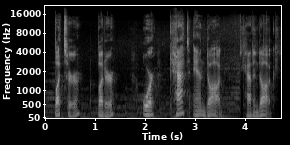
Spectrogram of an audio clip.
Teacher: The tap T. This happens when a T is between 2 vowel sounds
